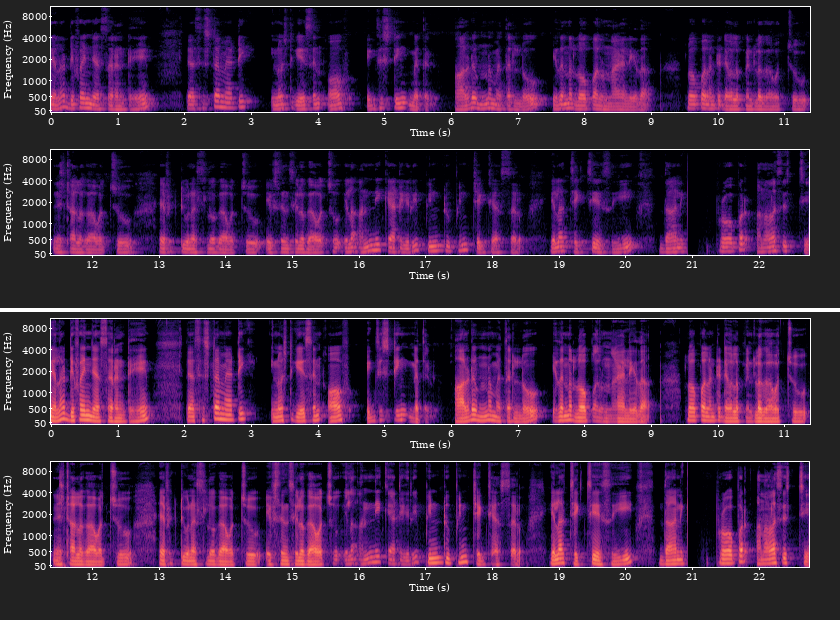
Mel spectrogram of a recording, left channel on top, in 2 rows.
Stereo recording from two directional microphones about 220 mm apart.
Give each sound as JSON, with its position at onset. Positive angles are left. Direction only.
{"t": 0.0, "sound": "speech", "side_deg": -50}
{"t": 15.9, "sound": "speech", "side_deg": 0}
{"t": 16.1, "sound": "speech", "side_deg": -50}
